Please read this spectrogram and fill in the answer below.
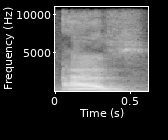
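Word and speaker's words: as: ஜெட் என்று ஆஸ், இது ஆஸ், எஸ் என்று உச்சரிக்கக்கூடாது. ஆஸ், ஆஸ் போல.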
